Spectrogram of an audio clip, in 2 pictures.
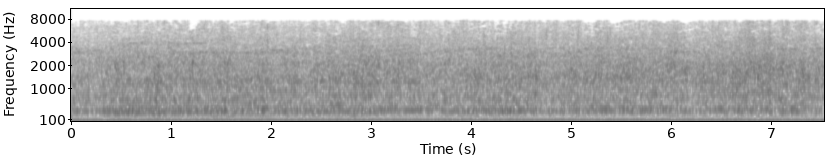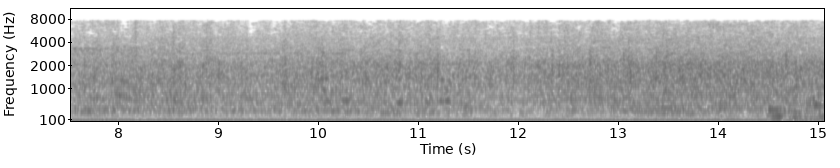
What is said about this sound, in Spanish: División de opiniones, lo vimos cuando fue sobre todo sustituido por Mourinho en la segunda parte, ¿no? Escuchamos hablar y abucheos, y además grabé el sonido para que lo escucháis. Vamos a escucharlo.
